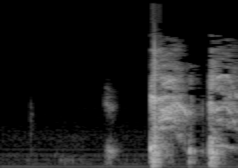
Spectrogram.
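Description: A man coughs sharply once, about one and a half seconds in, after a second of near quiet.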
